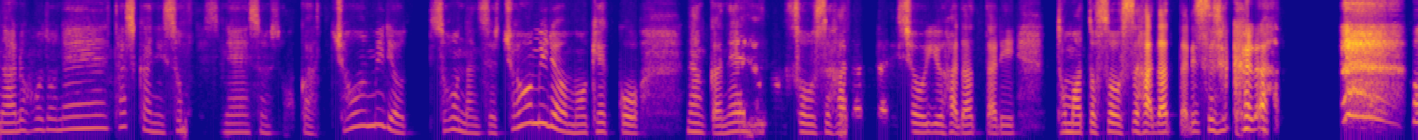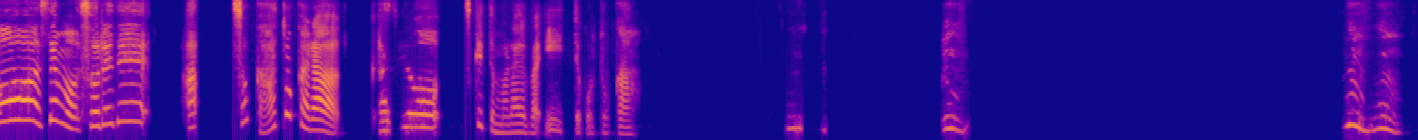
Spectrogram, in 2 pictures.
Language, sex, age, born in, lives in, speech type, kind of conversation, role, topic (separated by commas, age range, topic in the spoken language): Japanese, female, 50-54, Japan, United States, conversation, advice, user, 家族の食事の好みが違って献立で衝突するとき、どうすればうまく調整できますか？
